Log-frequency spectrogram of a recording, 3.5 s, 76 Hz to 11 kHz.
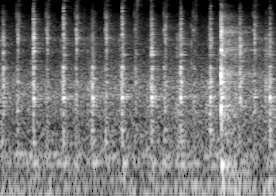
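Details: John Deere 7J series tractor (7195) diesel, belt tensioner pulley bearing: rough gritty growl riding over the engine with a steady ticking pulse; worn tensioner pulley bearing, replaced during repair.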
